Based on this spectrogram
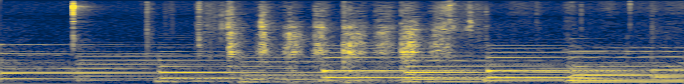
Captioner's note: sandpaper scratching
